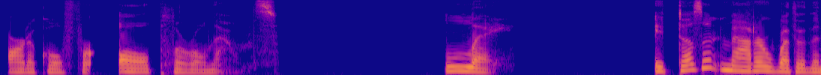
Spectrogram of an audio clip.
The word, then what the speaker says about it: les: The vowel changes completely.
